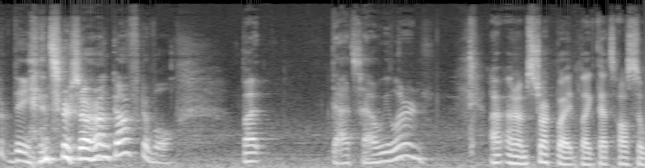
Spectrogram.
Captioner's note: chuckles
